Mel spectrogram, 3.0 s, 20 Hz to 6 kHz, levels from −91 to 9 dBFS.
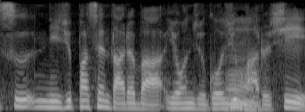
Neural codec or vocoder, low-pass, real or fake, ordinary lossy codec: none; 5.4 kHz; real; none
